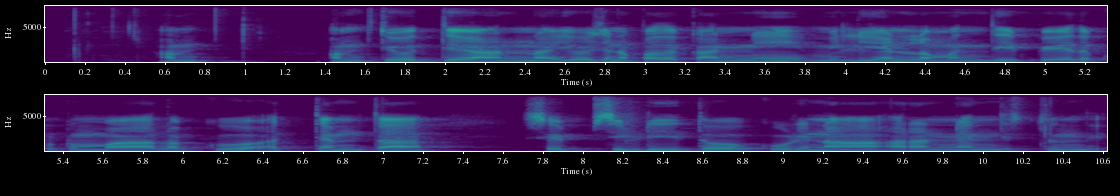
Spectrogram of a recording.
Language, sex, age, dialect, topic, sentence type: Telugu, male, 18-24, Central/Coastal, agriculture, statement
